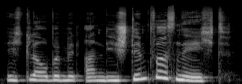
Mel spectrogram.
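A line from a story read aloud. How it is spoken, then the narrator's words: Calling downstairs. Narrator (German): rief er die Treppe hinab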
